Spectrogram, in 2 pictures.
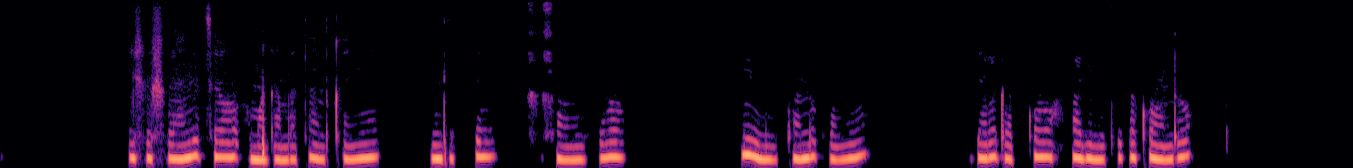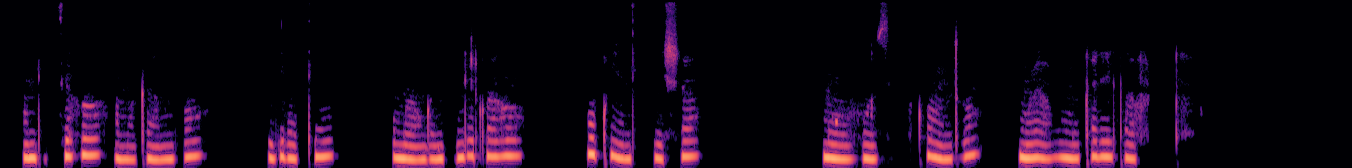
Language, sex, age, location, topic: Kinyarwanda, female, 36-49, Kigali, health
